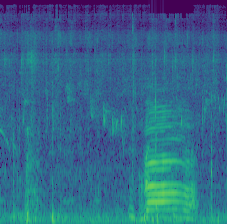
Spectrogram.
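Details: A herd of cattle jumps and runs down a lush green hill in the countryside; after thuds and trampling, one strong, steady moo lasting about a second and a half sounds near the end.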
